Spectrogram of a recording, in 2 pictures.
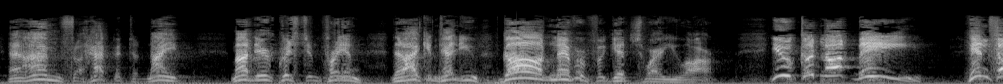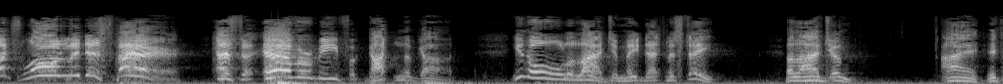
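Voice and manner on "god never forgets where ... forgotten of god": preaching at full force. Acted. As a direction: preach it out over the congregation.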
